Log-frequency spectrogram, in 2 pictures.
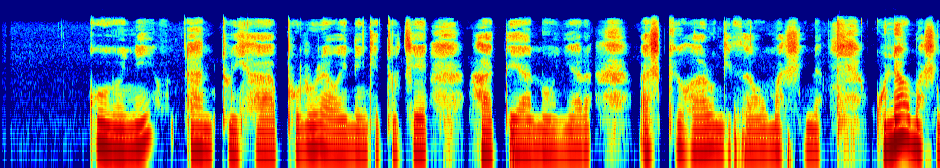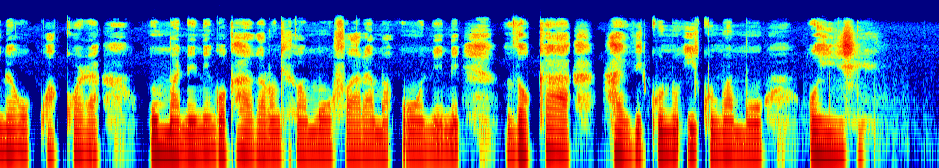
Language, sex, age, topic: Oshiwambo, male, 25-35, agriculture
